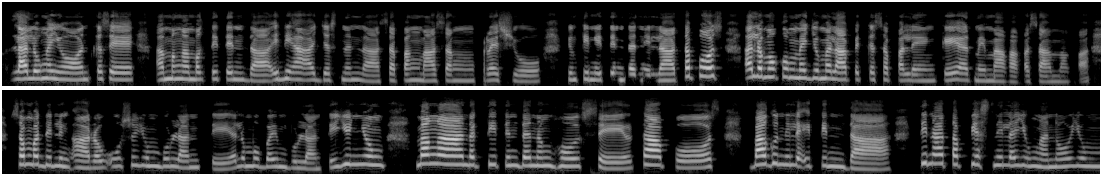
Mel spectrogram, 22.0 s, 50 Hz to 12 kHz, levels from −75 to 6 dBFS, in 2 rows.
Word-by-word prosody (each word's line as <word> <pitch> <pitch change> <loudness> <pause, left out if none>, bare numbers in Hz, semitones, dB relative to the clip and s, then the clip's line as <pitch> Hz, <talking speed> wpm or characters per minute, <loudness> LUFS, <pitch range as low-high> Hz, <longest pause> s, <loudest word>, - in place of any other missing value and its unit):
lalo, 275 +1 +7
ngayon 250 -3 0
kasi 250 -3 0 0.2
ang 240 +3 -1
mga 260 -1 0
magtitinda 245 -5 -2
ini-a-adjust 235 -2 -2
na 235 - -7
nila 210 -5 -6
sa 190 +4 -5
pangmasang 210 -1 -5
presyo 210 -4 -6 0.2
yung 240 - -6
tini-tinda 235 -2 -4
nila. 220 +1 +1
Tapos 345 0 +4 0.2
alam 325 +1 +5
mo 330 - +3
kung 330 -1 -3
medyo 295 -2 0
malapit 245 -3 +2
ka 245 - -5
sa 240 0 -6
palengke 215 +1 -2
at 225 -1 -2
may 205 - -5
makakasama 185 -1 -6
ka - - -8 0.2
sa 350 0 +2
madaling 300 -4 -1
araw, 235 -1 0
uso 290 +2 -10
yung 300 -2 -6
alam 250 -4 -4 0.5
mo 290 -2 -6
ba 275 - -6
yung 270 -1 -4
bulante? 225 -1 -7
Yun, 345 +5 0
yung 340 -2 -1 0.3
mga 350 -1 +9
nagti-tinda 315 -1 -2
ng 305 -2 -3
wholesale 240 -7 -2
tapos 275 -6 +3 0.3
bago 345 +6 +7
nila 330 -5 -2
itinda 220 -10 -1 0.2
tinatapyas 365 -3 0
nila 320 -1 -3
yung 295 -2 -6
ano, 265 +2 -5
yung 295 0 -7
255 Hz, 145 wpm, -22 LUFS, 225-305 Hz, 0.5 s, mga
